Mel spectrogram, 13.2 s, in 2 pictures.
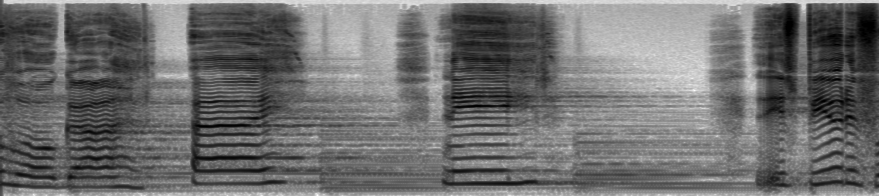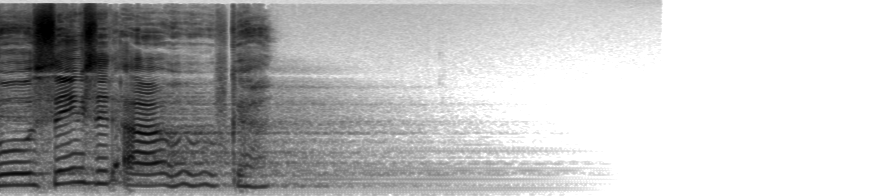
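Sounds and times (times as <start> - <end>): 
acoustic music: 0.0 - 9.4.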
